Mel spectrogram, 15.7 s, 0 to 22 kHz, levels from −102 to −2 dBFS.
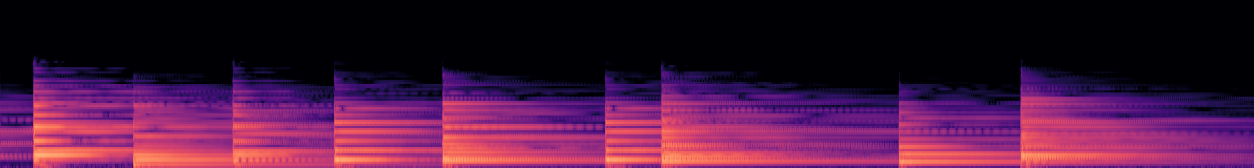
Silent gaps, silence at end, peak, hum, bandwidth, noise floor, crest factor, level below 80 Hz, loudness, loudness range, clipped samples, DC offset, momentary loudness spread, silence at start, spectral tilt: none; 0.75 s; -10 dBFS; none; 3.2 kHz; -57 dBFS; 20 dB; -58 dBFS; -29 LUFS; 5 LU; under 0.1%; under 0.1%; 19 LU; 0 s; -9.5 dB/octave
